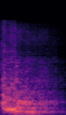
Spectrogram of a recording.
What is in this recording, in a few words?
hurt; FlyForInsanity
